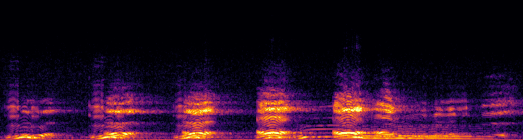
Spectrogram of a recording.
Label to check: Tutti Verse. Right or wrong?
Wrong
